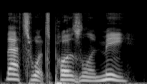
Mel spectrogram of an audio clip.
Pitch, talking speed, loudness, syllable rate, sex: 195 Hz, 205 wpm, -18 LUFS, 4.8 syllables/s, female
